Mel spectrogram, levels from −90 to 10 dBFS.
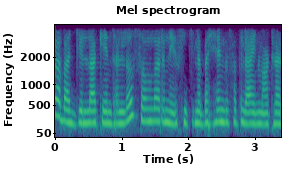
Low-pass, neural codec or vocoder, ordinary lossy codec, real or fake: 3.6 kHz; codec, 24 kHz, 0.9 kbps, WavTokenizer, medium speech release version 1; AAC, 32 kbps; fake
